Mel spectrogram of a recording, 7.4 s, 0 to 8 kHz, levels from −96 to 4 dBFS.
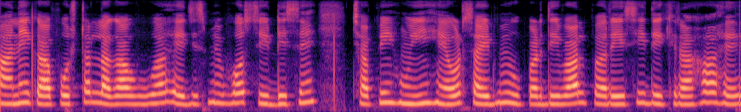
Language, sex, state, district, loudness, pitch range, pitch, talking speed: Hindi, female, Chhattisgarh, Raipur, -17 LUFS, 220-260 Hz, 230 Hz, 185 wpm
